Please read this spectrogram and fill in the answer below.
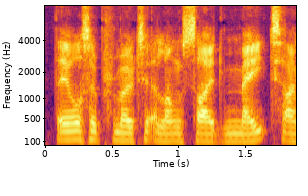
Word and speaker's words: MATE: also promote it alongside mate I know that it's pronounced I think it's pronounced matei but I being British it's it's it just looks like mate to me and they promote its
